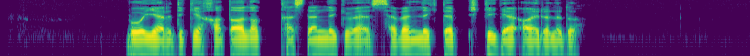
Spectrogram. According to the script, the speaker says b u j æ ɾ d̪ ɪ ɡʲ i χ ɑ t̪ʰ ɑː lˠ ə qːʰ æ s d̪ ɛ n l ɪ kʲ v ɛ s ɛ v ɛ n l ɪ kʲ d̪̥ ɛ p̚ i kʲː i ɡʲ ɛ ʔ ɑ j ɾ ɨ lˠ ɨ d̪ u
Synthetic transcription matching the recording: b u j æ ɾ d̪ ɪ kʲ i χ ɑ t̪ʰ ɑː lˠ ə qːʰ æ s t̪ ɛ n l ɪ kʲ v ɛ s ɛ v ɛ n l ɪ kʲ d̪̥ ɛ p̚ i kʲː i ɡʲ ɛ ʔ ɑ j ɾ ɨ lˠ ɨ d̪ u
